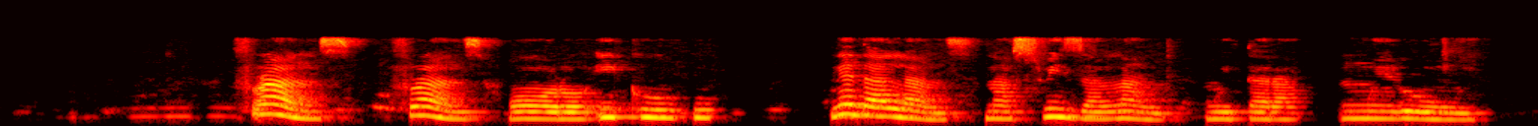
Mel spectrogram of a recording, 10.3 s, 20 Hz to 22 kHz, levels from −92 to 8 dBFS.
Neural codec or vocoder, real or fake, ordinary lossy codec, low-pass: none; real; none; 7.2 kHz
